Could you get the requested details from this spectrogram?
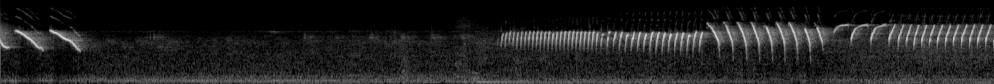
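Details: Training song of a Belgian canary: two brief sweeping notes, a few seconds of near silence, then a loud rolling buzzy trill followed by rapid repeated high descending whistles.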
